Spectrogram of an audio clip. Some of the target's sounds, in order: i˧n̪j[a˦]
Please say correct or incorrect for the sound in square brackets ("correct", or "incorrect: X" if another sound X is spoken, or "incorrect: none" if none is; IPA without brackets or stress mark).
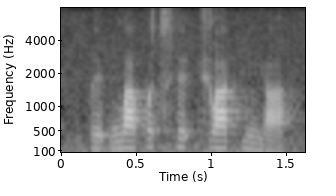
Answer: incorrect: a˨˩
